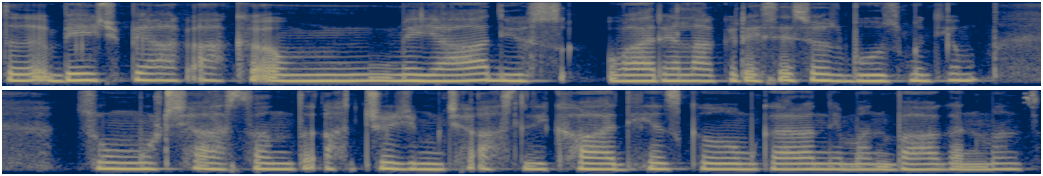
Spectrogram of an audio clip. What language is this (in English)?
Kashmiri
